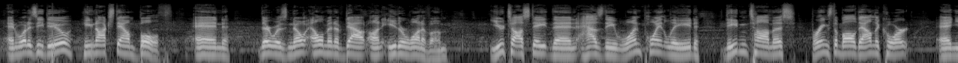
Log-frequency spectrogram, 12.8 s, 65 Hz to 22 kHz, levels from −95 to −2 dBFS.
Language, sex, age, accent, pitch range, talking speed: English, male, 40-59, American, 135-165 Hz, 175 wpm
